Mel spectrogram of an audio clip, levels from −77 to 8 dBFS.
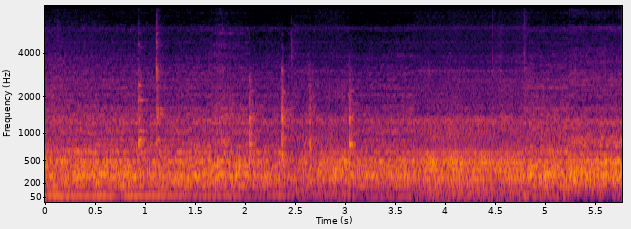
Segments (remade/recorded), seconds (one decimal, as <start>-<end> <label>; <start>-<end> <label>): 0.0-2.5 recorded; 2.5-3.0 remade; 3.0-3.7 recorded; 3.7-4.8 remade; 4.8-5.8 recorded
